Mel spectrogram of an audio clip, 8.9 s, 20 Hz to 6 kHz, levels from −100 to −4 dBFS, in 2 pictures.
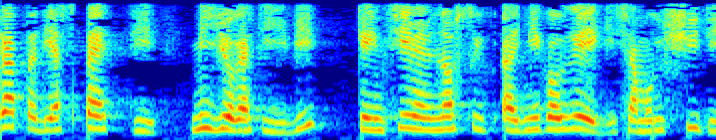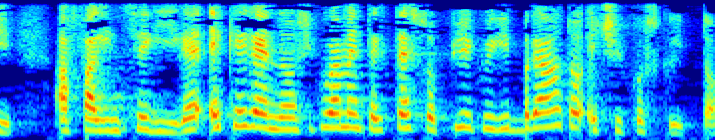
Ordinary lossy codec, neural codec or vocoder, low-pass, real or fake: none; none; 5.4 kHz; real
